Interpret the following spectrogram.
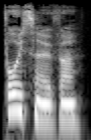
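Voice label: "voice over", British English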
